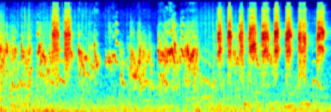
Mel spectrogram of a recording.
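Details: Budgies chirping: bursts of buzzy, rasping warble, then a rapid series of about ten sharp, evenly spaced high chips near the end.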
